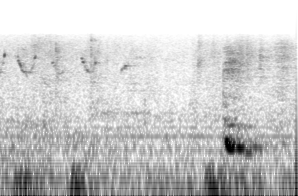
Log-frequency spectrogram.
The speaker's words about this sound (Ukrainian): Навколо щебетало птаство, витьохкували солов'ї.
